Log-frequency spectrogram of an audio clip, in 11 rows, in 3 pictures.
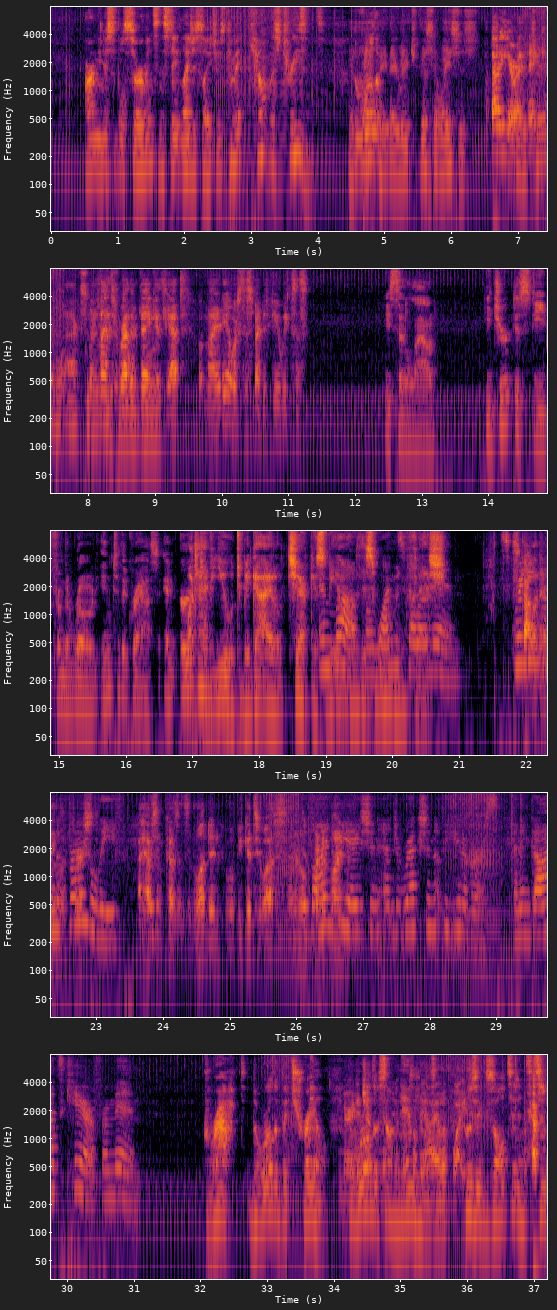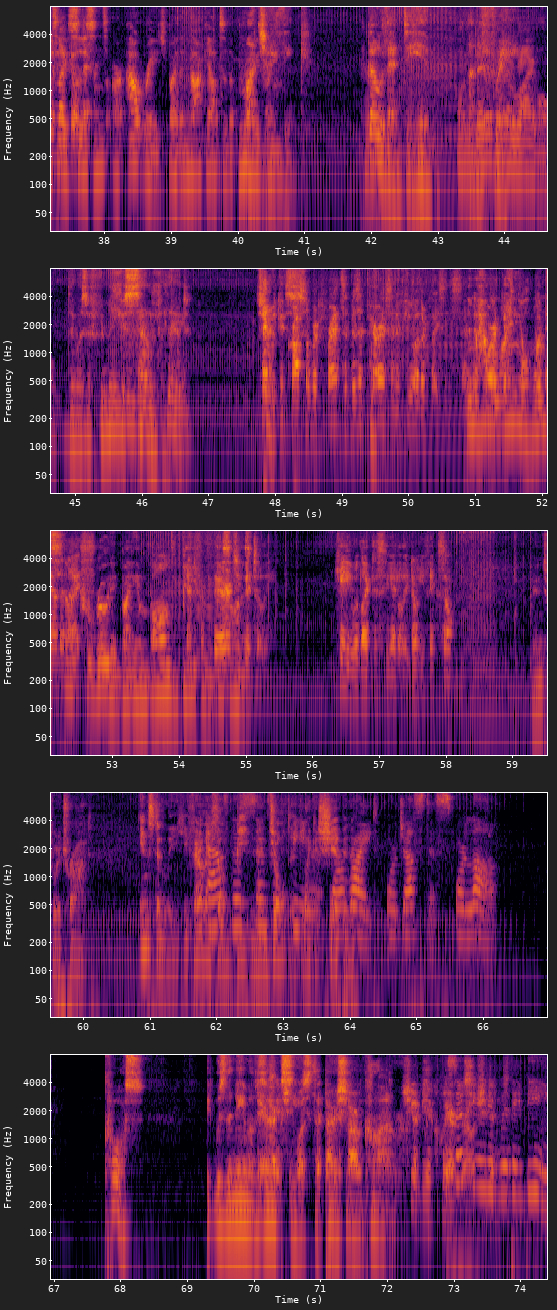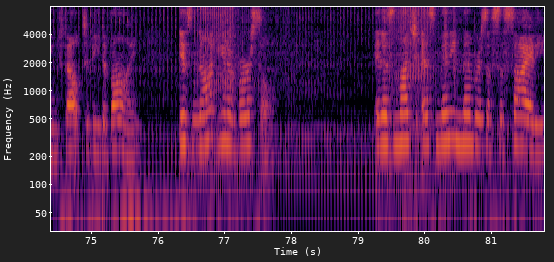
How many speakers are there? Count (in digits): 6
